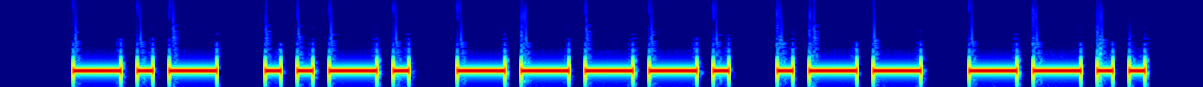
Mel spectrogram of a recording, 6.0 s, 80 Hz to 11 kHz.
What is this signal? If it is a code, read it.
Morse code, heard as a keyed tone, about 15 wpm, 700 Hz. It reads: KF9WZ
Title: USA Call Signs - 5 Characters - 6x Character Spacing - 15wpm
